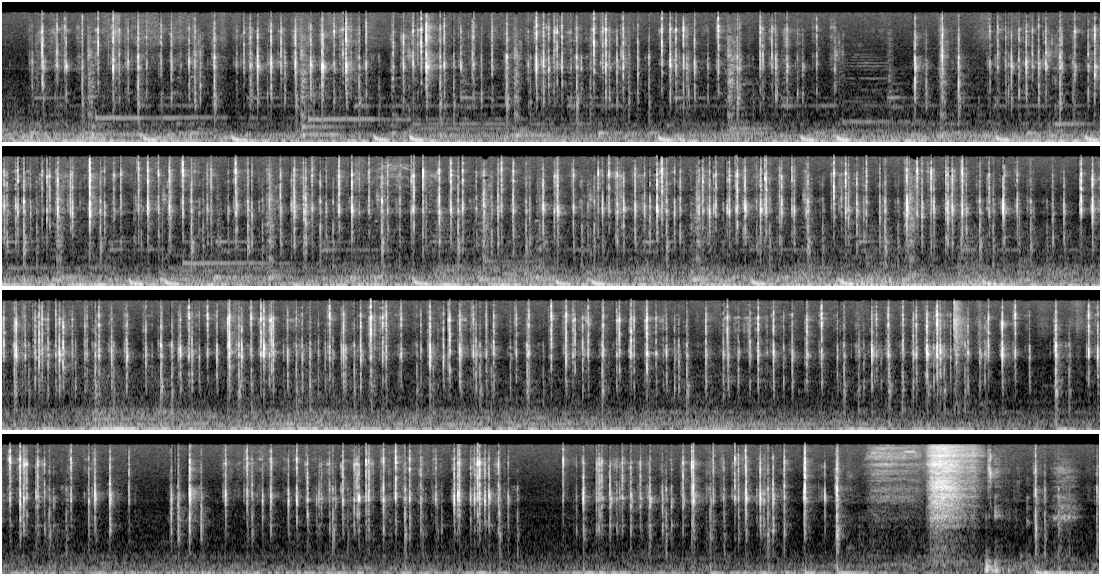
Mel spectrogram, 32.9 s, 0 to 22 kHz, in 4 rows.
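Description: Continuous fast typing on a Daisy 40 mechanical keyboard built with H1 switches: a steady stream of key clacks throughout.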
